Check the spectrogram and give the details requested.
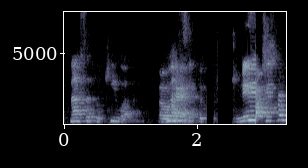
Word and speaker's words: Massapequa: Oh, I think I like her reading them because I like her saying how she pronounces the cities. How do you say that? Massapequa. Massapequa.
